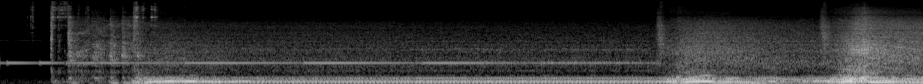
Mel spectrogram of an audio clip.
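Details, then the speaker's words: 2006 Jeep Liberty after replacing cylinder 3 coil and plug, previously stumbling and misfiring without codes, check engine light still on: engine catches and settles into an even steady rumble with a smooth rev blip, no stumble or miss. "She ain't stumbling no more."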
